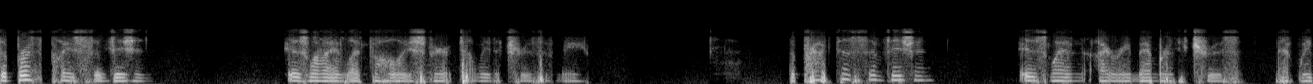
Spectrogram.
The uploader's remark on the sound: ACIM Daily Conference Call.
